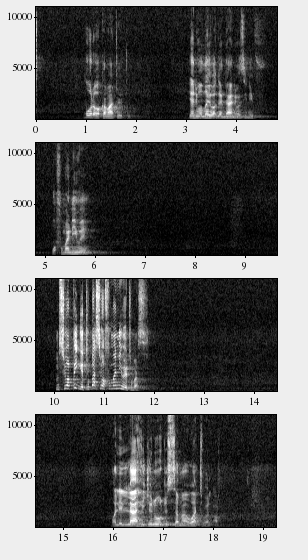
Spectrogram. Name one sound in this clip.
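An elderly man speaks calmly into a close microphone, in short bursts with pauses.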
